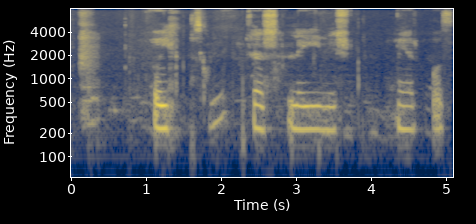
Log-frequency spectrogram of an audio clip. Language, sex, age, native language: Icelandic, male, 10, Icelandic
